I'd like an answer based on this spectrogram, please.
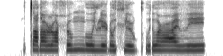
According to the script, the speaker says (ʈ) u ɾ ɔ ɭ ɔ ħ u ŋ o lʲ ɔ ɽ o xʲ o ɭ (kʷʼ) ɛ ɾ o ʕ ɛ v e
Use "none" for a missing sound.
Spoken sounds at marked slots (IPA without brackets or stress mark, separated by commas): tˤ, kʷʼ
